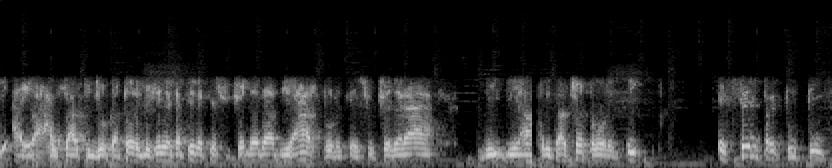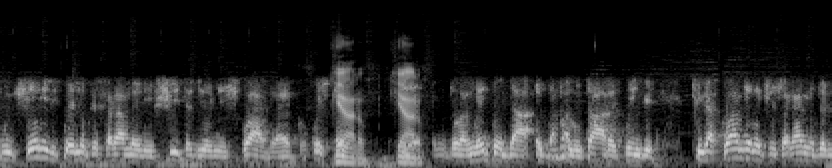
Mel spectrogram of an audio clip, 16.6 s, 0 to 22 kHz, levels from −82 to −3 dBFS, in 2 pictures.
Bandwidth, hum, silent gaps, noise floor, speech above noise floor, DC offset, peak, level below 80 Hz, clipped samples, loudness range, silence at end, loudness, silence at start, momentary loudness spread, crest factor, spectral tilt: 13 kHz; none; none; -56 dBFS; 31 dB; under 0.1%; -4 dBFS; -52 dBFS; under 0.1%; 3 LU; 0 s; -25 LUFS; 0 s; 6 LU; 20 dB; -6.5 dB/octave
